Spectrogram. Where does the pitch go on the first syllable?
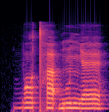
high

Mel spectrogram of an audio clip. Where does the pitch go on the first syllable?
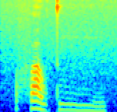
falling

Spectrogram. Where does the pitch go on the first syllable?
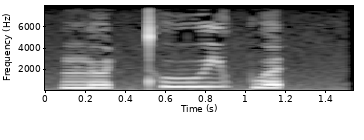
low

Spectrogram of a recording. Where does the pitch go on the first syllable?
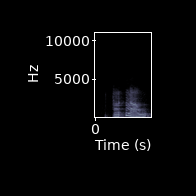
rising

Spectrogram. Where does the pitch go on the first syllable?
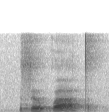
falling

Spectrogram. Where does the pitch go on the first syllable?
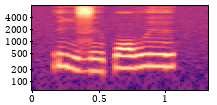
falling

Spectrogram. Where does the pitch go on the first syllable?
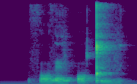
rising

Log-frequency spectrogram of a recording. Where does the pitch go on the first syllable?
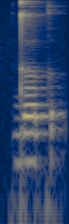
low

